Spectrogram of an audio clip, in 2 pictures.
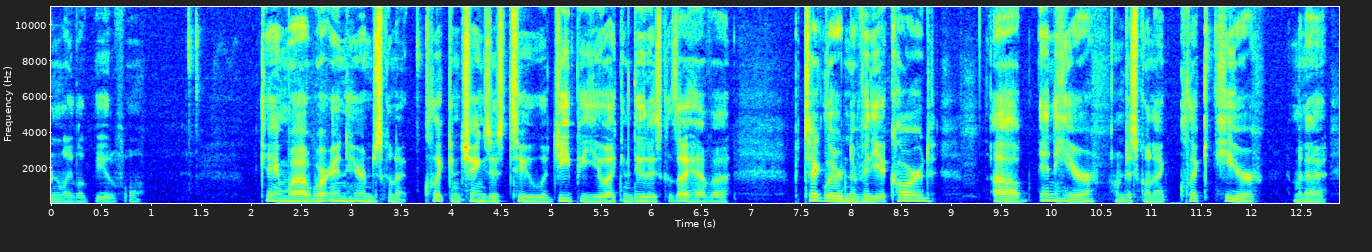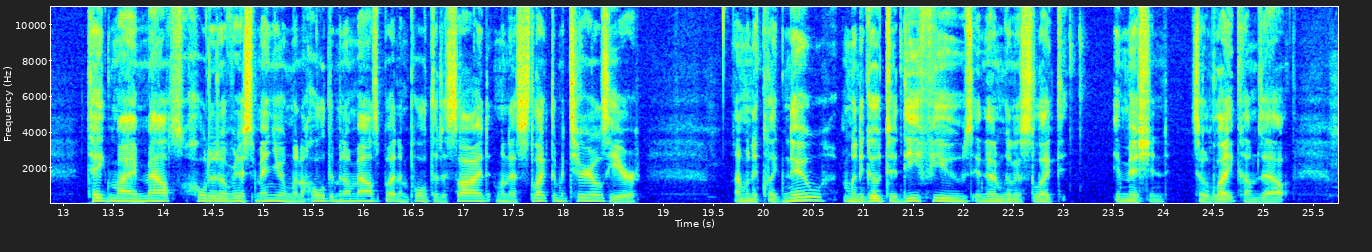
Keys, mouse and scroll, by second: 3.7-5.6 drag, 10.1-11.8 middle drag, 11.6-13.4 drag, 15.8-17.6 middle drag, 18.6-19.9 drag, 20.0-23.3 drag.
